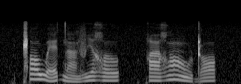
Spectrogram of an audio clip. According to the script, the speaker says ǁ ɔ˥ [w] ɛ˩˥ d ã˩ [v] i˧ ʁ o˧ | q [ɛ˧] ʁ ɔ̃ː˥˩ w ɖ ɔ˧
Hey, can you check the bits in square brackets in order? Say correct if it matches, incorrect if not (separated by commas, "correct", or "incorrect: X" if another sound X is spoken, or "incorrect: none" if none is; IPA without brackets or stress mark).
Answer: correct, correct, incorrect: ɜ˧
